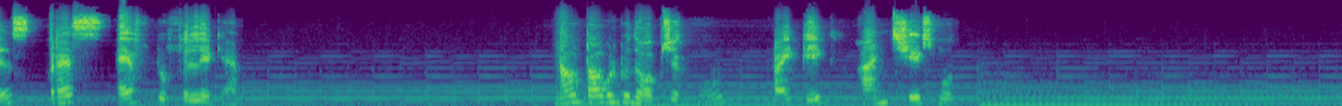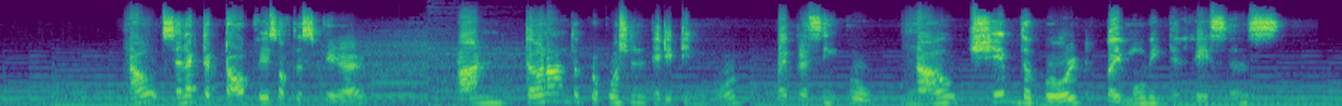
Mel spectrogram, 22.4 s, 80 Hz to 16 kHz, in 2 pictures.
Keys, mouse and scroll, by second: 2.3 click, 3.9 click, 4.9 Tab, 7.6-9.6 right drag, 9.6 Tab, 10.3 click, 10.8 click, 11.6 ctrl+z, 12.3 3, 13.1 click, 18.2-22.2 drag.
